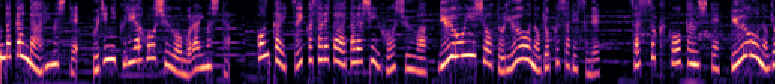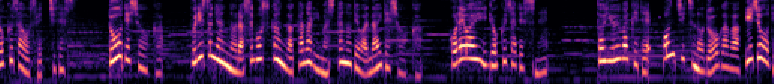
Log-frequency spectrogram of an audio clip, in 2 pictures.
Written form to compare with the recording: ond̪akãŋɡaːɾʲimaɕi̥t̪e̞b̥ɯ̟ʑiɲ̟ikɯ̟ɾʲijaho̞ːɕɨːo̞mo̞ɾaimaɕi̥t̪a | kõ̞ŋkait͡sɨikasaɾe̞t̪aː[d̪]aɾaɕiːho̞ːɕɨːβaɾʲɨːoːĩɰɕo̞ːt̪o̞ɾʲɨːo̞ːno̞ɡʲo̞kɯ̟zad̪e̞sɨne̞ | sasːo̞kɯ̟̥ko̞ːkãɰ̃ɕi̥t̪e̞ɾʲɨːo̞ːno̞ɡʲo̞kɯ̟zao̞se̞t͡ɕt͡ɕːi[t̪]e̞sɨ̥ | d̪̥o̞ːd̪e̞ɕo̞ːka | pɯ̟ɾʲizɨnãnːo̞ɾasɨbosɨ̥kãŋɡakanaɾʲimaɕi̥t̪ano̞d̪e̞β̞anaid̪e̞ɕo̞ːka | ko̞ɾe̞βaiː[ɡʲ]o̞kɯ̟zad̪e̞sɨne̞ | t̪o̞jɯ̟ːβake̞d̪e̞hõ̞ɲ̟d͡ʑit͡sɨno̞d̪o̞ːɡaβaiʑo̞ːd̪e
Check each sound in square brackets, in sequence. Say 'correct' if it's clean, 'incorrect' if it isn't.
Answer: incorrect, incorrect, correct

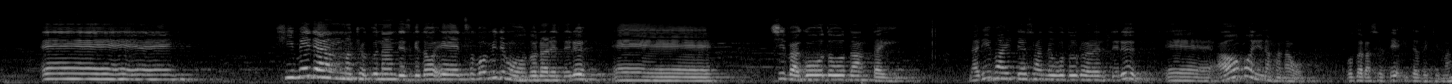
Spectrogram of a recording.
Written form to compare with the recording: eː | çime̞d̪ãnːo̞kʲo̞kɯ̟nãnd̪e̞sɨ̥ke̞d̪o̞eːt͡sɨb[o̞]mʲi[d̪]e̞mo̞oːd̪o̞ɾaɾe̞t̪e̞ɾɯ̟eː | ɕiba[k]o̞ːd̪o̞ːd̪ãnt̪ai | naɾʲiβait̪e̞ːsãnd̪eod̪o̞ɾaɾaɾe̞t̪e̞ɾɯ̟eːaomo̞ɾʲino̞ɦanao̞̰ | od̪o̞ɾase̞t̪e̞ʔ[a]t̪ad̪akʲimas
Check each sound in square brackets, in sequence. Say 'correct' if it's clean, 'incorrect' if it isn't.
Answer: correct, correct, incorrect, incorrect

